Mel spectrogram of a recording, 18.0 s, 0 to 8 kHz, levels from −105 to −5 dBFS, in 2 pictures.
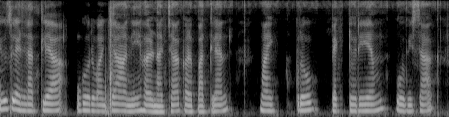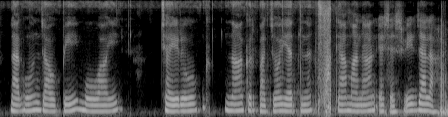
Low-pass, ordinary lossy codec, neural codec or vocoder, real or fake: none; none; codec, 16 kHz, 4 kbps, FunCodec, trained on LibriTTS, 50 frames a second; fake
